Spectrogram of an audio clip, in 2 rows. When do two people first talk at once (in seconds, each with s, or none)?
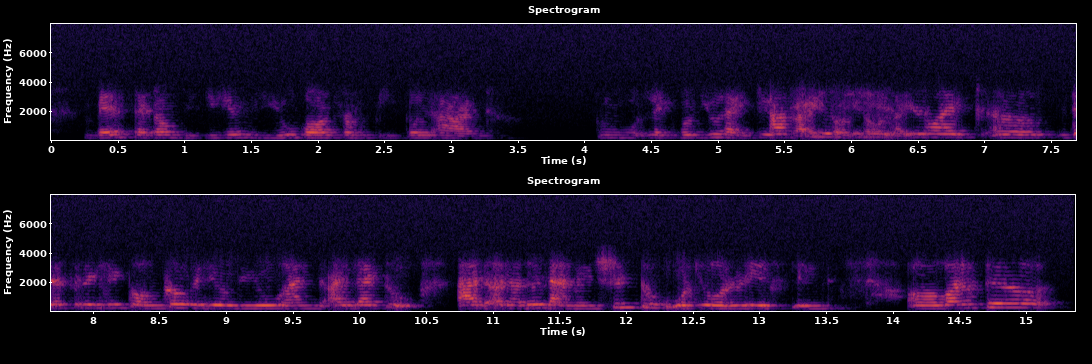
5.4 s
